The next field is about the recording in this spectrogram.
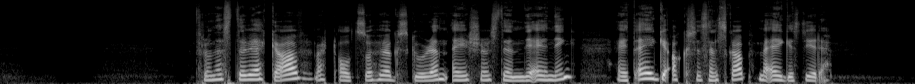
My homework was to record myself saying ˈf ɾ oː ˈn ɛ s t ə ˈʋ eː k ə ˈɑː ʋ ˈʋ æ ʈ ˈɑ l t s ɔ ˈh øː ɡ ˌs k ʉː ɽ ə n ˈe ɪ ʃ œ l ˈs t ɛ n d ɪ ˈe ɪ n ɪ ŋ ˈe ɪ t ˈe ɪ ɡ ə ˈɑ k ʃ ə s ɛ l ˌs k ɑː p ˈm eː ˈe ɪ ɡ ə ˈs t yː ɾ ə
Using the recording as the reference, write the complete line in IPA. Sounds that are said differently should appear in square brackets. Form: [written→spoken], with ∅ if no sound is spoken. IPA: ˈf ɾ oː ˈn ɛ s t ə ˈʋ eː k ə ˈɑː ʋ ˈʋ æ ʈ ˈɑ l t s ɔ ˈh øː ɡ ˌs k ʉː ɽ ə n ˈe ɪ ʃ œ [l→ɽ] ˈs t ɛ n d ɪ ˈe ɪ n ɪ ŋ ˈe ɪ t ˈe ɪ ɡ ə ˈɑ k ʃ ə s ɛ l ˌs k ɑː p ˈm eː ˈe ɪ ɡ ə ˈs t yː ɾ ə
